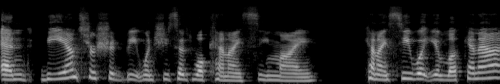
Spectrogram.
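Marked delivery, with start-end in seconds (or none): 1.9-5.0 put-on Brooklyn accent. Retelling what she says when questioned, in a put-on brooklyn accent. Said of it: "now suddenly she's from Brooklyn".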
